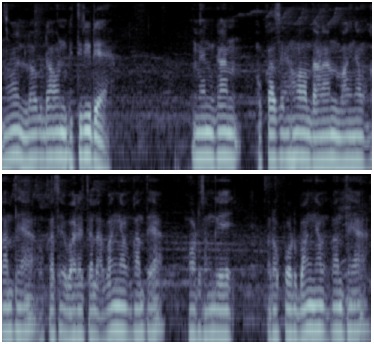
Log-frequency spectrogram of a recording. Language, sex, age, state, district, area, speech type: Santali, male, 45-60, West Bengal, Malda, rural, spontaneous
